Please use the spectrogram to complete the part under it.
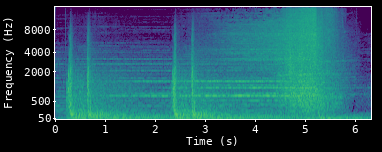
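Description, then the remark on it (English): Two deep heartbeats, each a paired lub-dub thump, about two seconds apart over a low, steady rumble that swells into a rushing whoosh toward the end. “So what does her heartbeat sound like?”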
